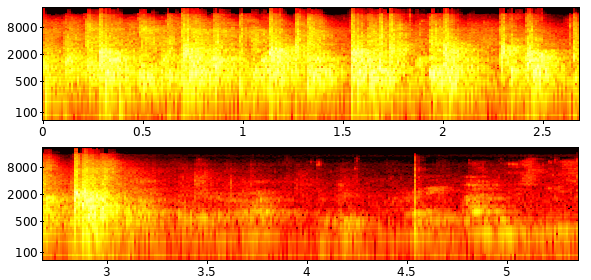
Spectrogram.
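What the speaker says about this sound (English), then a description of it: "everybody give Eric a great round of applause" An audience gives a round of applause for Eric at an intro talk, a few seconds of loud, sharp, rapid clapping from a small group that stops abruptly, followed by quiet room sound.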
